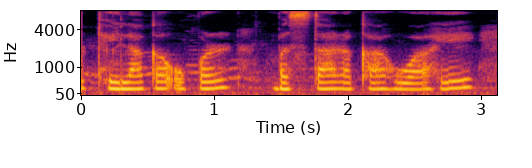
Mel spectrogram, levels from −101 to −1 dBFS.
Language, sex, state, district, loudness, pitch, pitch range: Hindi, female, Arunachal Pradesh, Papum Pare, -17 LUFS, 235 Hz, 230-250 Hz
